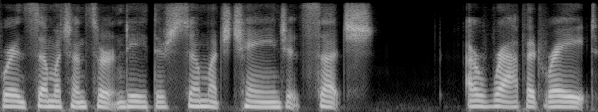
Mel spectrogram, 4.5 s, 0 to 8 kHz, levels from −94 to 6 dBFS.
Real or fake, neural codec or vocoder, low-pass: fake; codec, 24 kHz, 1.2 kbps, DualCodec; 7.2 kHz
